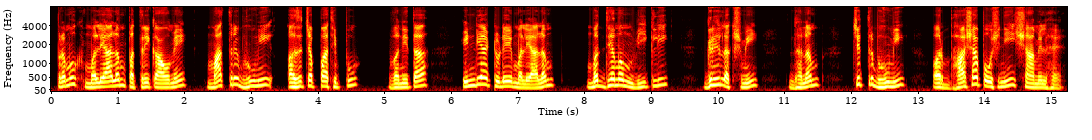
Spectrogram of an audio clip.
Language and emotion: Hindi, neutral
